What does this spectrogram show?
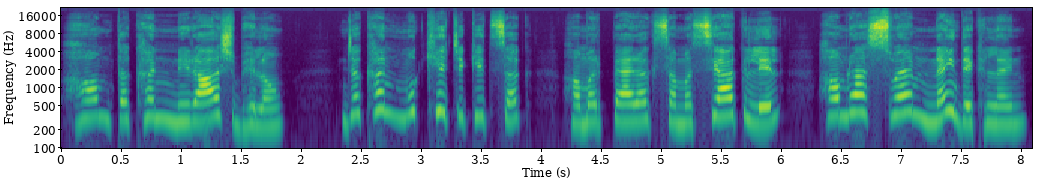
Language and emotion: Maithili, sad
